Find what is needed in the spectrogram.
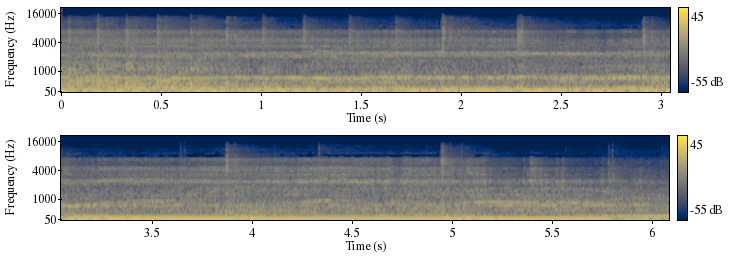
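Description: Heavy metal band playing live: distorted guitars and bass holding long low notes, with drum and cymbal hits.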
